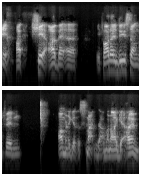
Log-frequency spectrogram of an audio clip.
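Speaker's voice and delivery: ordinary talk, nothing marked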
